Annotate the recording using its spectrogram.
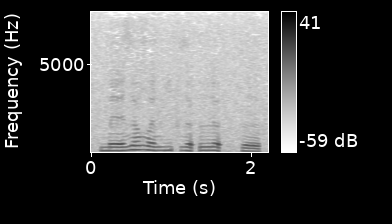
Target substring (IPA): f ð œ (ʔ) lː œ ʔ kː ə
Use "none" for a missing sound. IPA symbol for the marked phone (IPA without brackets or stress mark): ʔ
